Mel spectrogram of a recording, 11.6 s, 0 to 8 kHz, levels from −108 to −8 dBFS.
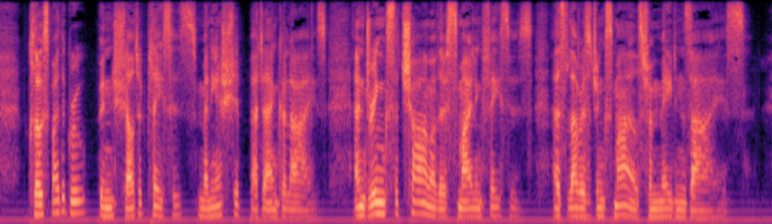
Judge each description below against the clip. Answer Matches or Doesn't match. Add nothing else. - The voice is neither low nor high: Doesn't match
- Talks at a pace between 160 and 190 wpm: Doesn't match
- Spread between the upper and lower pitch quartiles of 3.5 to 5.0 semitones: Matches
